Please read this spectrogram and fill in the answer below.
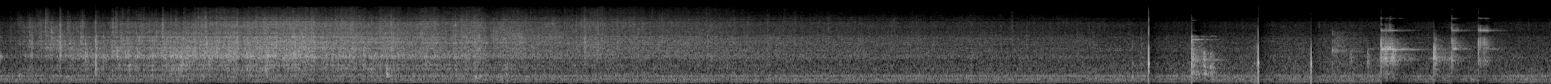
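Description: Dark lager poured into a hot pot of softened shallots and garlic, hissing and fizzing as it hits the pan and foams up. The hiss swells over the first few seconds, then slowly dies away. A few sharp clinks come near the end, over a steady low hum.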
